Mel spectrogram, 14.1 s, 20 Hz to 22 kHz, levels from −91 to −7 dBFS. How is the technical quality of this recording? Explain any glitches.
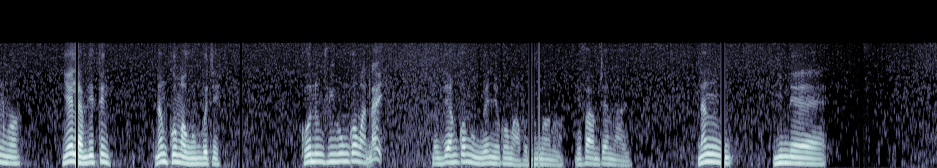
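The quality is poor, with two distinct problems.

Overdone noise removal runs through the whole clip. A noise reducer set far too aggressively switches off any frequency band close to its noise estimate, taking quiet speech detail with it. The background drops and breaks up into twinkling artefacts.

Packet loss on an ADPCM call causes five dropouts. Lost packets are filled with silence, and the ADPCM decoder's predictor and step size drift out of step with the sender's. Each hard-edged gap is followed by slightly distorted speech before things settle. The gaps fall at 1.14–1.21 s, 3.60–3.65 s just after "nang koma wum bu̱ti̱", 7.94–8.11 s just after "wumkel nye̱ koma a", 10.82–10.89 s, and 12.90–12.96 s. They range from 40 to 80 ms, about two to four packets each. The third is broken into several short holes across 160 ms. 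The underlying G.722 wideband coding at 64 kbit/s is clear up to around 7 kHz.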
